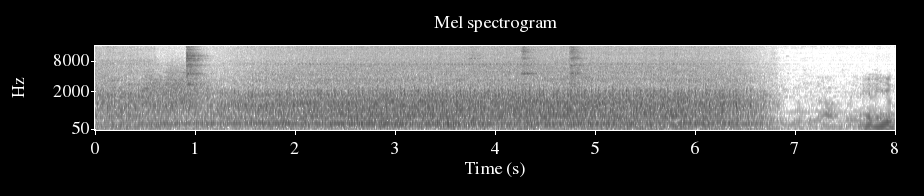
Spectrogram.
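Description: Peugeot 206 TU3 petrol engine idling with its accessory fanbelt and pulleys spinning, heard close from under the car, with one short click about a second in. There is no fanbelt noise: the tensioner is no longer loose. The sound cuts off about seven seconds in.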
